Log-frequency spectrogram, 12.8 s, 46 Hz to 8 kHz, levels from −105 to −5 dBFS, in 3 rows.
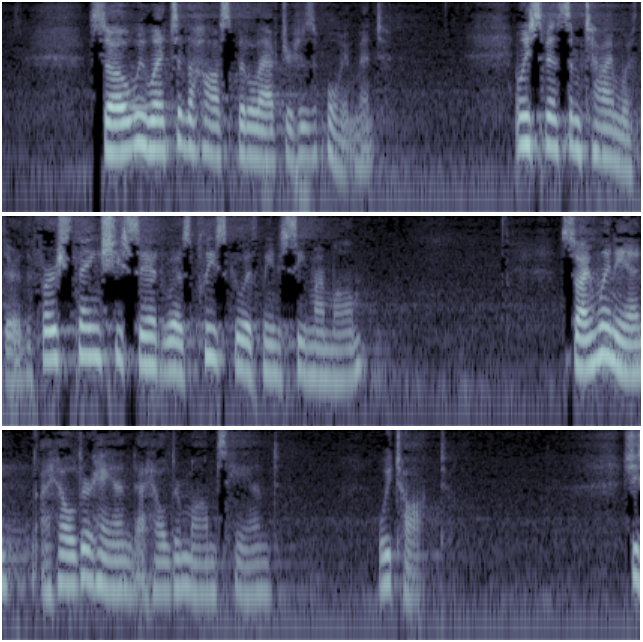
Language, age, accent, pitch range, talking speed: English, 50-69, American, 155-210 Hz, 215 wpm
